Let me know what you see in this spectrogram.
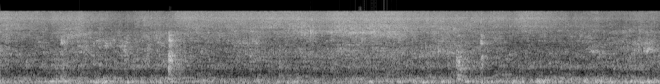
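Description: Chicken breast pieces sizzling loudly in hot oil in a wok, with a few scrapes and clicks of a metal spatula against the wok as they are stirred.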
